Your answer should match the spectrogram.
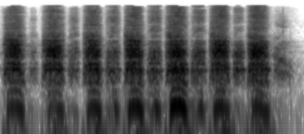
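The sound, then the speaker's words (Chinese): A dog pants quickly in about seven loud, even breaths mixed with whiny, whimpering tones, with no talking, then stops abruptly. “这个是刚刚那只大野狼的叫声吗？怎么好像突然变成小狗？”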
